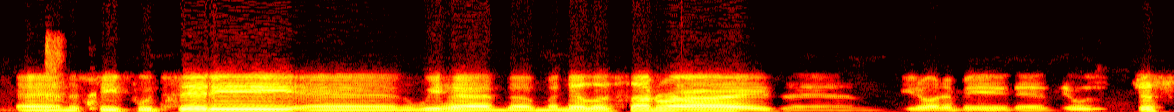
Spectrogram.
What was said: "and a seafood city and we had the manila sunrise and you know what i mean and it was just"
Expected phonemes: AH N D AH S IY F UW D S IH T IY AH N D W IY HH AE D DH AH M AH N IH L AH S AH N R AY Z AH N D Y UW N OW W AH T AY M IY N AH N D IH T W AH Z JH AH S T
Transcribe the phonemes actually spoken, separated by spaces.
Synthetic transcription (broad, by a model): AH N AH S IY F UW D S IH T IY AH N W IY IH D DH AH M AH N IH L AH S AH N R AY Z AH N Y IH N OW W AH T AY M IY N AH N IH T W AH Z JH AH S T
